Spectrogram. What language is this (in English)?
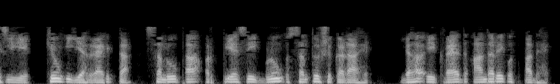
Hindi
